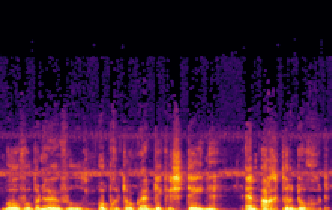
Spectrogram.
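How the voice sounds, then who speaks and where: An actor playing a wry old grandfather recounting his past in a radio drama, with a gravelly voice. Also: a bass voice, steady tone, measured pace, a little hiss or hum, heavily acted. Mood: wry, reminiscing.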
